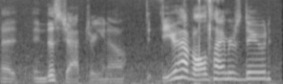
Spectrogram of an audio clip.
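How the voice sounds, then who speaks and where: A man's voice: sits high, big pitch swings, normal speed, a bit bright, slight background noise, low-quality recording. A man casually riffing on a text he reads aloud as host, in a sarcastic, mocking manner. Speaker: host of a fan fiction dramatic reading.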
